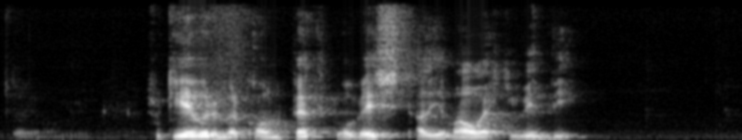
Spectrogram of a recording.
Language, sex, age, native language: Icelandic, male, 60-69, Icelandic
